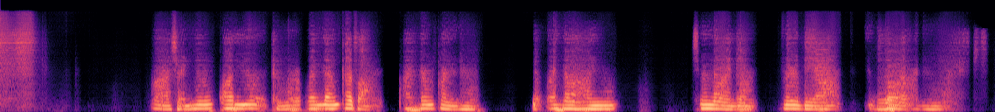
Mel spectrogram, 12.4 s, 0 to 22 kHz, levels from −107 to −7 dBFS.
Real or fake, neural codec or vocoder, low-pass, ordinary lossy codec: fake; codec, 44.1 kHz, 0.9 kbps, DAC; 14.4 kHz; none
